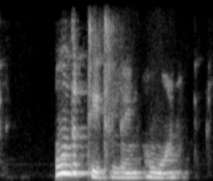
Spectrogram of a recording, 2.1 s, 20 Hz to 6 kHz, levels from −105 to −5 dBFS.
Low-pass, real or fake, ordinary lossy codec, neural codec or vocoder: 5.4 kHz; real; Opus, 32 kbps; none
